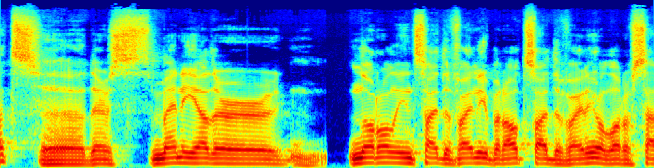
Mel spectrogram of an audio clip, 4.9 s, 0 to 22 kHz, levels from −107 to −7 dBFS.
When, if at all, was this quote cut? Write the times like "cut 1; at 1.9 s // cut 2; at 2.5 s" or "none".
none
